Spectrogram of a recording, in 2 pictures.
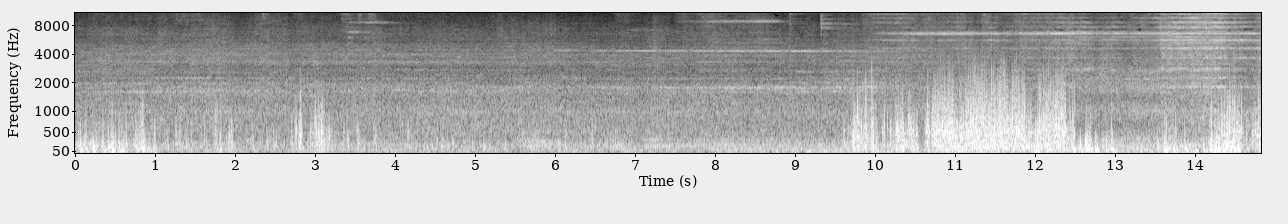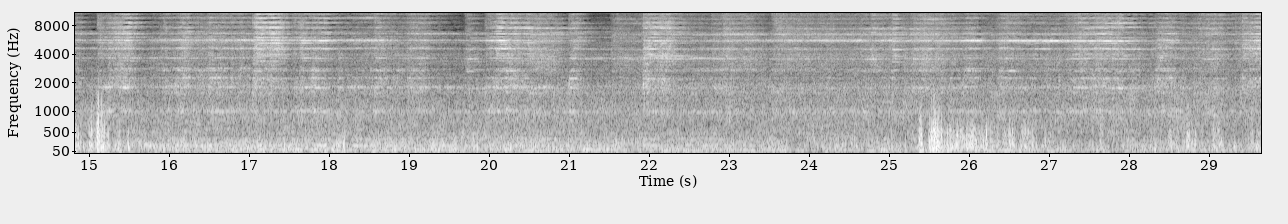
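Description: Freight train cars rolling past, empty centre-beam flatcars giving way to tank cars, with wheels and couplers knocking irregularly. A louder rush of rumbling comes about a third of the way in, and a thin high steel-wheel squeal runs through the second half.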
